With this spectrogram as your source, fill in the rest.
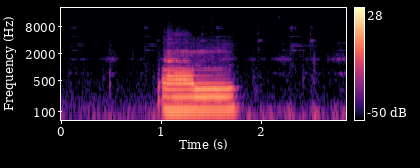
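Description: A man hums a long drawn-out note close to a microphone.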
